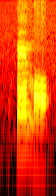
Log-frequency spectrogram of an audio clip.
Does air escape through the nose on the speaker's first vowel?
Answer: yes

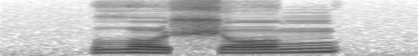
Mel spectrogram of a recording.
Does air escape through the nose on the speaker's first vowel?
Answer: no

